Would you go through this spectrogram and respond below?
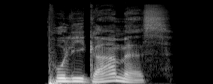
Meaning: strong/mixed nominative/accusative neuter singular of polygam
- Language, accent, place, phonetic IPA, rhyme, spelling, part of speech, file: German, Germany, Berlin, [poliˈɡaːməs], -aːməs, polygames, adjective, De-polygames.ogg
